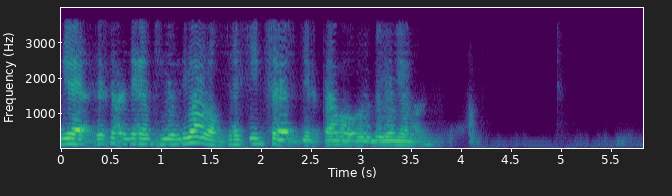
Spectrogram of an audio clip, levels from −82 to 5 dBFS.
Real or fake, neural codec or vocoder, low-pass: fake; codec, 16 kHz, 0.5 kbps, FreqCodec, smaller model; 3.6 kHz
